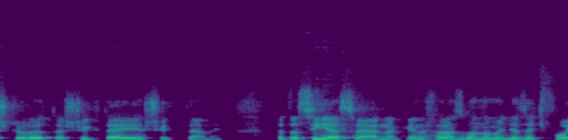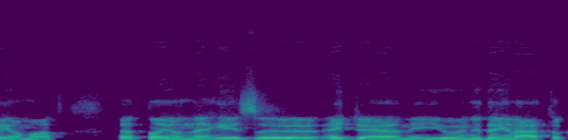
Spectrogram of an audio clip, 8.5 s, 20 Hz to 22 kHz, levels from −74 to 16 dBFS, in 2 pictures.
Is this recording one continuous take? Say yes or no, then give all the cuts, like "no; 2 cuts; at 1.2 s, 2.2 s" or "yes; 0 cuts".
yes; 0 cuts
